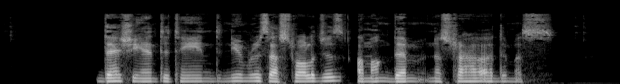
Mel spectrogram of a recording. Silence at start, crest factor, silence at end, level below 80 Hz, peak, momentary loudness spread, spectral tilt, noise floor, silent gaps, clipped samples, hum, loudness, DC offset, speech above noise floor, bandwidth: 0.95 s; 20 dB; 0.7 s; -56 dBFS; -2 dBFS; 8 LU; -4.5 dB/octave; -76 dBFS; none; under 0.1%; none; -20 LUFS; under 0.1%; 56 dB; 11.5 kHz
